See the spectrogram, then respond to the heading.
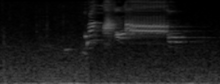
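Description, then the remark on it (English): A red-winged blackbird gives one bright, buzzy call lasting about a second, on the Mirror Lake Trail in Yosemite, over a low outdoor rumble with no one speaking. “red on his wings. How yeah, pretty. red-winged blackbird.”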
